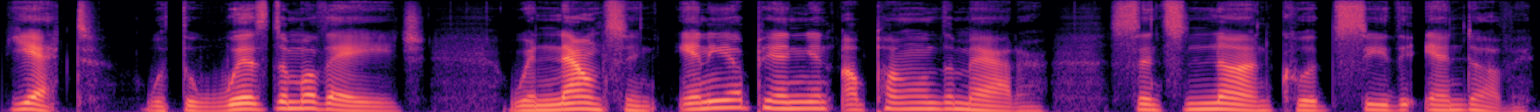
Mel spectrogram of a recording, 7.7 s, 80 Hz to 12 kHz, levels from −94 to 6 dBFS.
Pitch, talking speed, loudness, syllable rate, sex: 155 Hz, 155 wpm, -21 LUFS, 4.6 syllables/s, female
